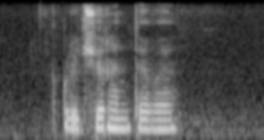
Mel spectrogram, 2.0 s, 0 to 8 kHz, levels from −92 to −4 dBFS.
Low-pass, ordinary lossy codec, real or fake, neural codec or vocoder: 7.2 kHz; AAC, 32 kbps; real; none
